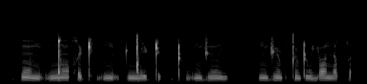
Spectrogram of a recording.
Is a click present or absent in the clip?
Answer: present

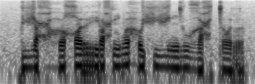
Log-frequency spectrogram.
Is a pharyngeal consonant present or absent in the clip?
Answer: present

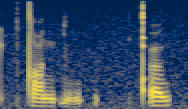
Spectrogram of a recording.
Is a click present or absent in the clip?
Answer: absent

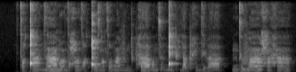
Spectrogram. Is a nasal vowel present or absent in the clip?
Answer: present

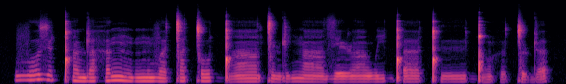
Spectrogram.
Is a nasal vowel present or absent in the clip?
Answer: present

